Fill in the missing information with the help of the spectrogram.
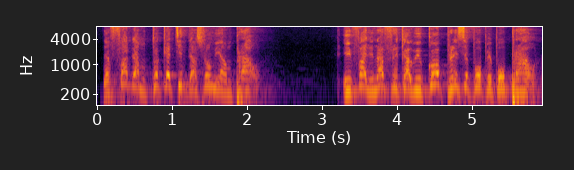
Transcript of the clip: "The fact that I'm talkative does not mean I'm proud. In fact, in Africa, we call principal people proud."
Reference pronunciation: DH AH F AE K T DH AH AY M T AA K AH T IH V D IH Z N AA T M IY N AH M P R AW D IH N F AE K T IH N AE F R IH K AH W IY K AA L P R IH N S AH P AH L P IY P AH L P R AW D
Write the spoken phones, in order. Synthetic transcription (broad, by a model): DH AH F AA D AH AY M T AA K AH T IH V D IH S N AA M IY AH M P R AW D IH N F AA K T IH N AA F R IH K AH W IY K AA L P R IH N S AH P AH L P IY P AH L P R AW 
